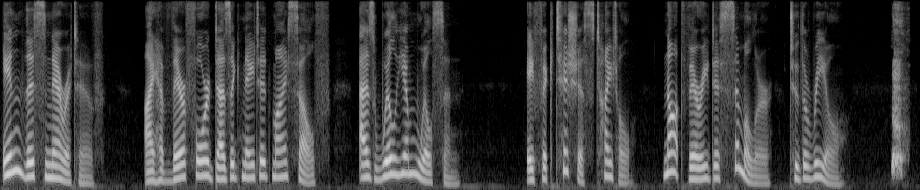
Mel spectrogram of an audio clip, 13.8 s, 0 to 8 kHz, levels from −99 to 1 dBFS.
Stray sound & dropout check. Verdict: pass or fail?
fail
